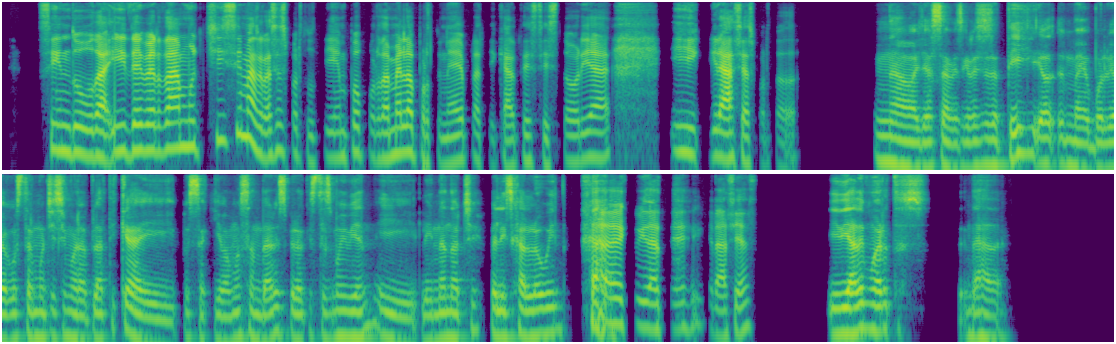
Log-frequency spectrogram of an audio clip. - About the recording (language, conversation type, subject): Spanish, podcast, ¿Qué comidas te hacen sentir en casa?
- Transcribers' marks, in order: chuckle; laughing while speaking: "nada"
